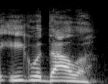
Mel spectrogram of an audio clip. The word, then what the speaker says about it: Iguodala: I think Andre Iguodala, is that pronounced right? – Yes. – Yep. – Close. Mm-hmm. I heard it both a different way. – Iguodala.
